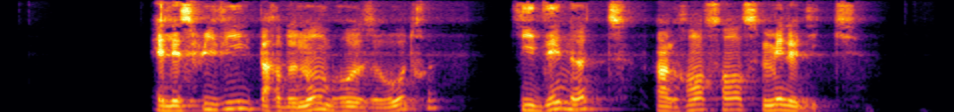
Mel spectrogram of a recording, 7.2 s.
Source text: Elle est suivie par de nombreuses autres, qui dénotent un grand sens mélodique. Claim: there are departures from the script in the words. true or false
false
